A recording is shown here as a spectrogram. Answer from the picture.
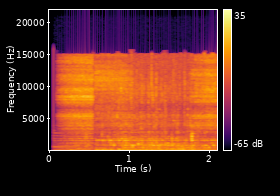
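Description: A loud rush of bubbling water, like a burst of air bubbles churning underwater, starting about half a second in.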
